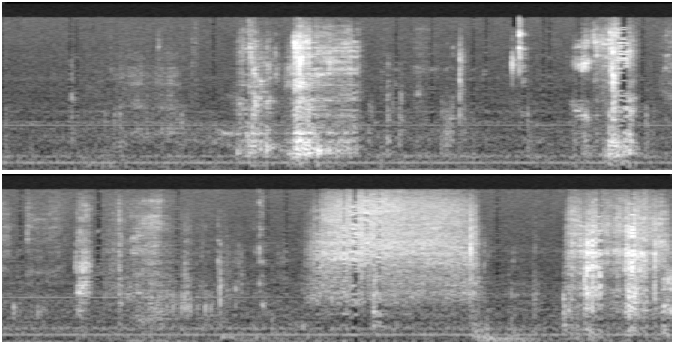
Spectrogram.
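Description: Soft eating noises: a few brief chewing and mouth sounds, with a short breathy hiss of about a second near seven seconds in, over a steady low hum.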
